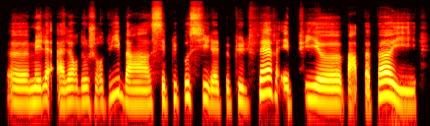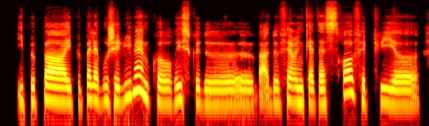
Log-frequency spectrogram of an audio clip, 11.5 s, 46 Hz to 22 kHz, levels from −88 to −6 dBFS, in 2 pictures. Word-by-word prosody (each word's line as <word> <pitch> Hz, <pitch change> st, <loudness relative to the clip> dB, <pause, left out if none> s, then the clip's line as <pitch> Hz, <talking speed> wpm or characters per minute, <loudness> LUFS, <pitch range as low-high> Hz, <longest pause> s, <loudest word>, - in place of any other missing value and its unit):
Heu, 145 Hz, -1 st, -1 dB
mais 150 Hz, +1 st, 0 dB
là, 165 Hz, -, 0 dB
à 135 Hz, -, 0 dB
l'heure 150 Hz, 0 st, -3 dB
d'aujourd'hui, 155 Hz, -, -5 dB
ben, 135 Hz, -3 st, -1 dB
c'est 160 Hz, +1 st, +4 dB
plus 175 Hz, +5 st, -11 dB
possible, 180 Hz, -5 st, +1 dB
elle 135 Hz, -2 st, -3 dB
peut 135 Hz, +1 st, -12 dB
plus 155 Hz, +3 st, -4 dB
le 140 Hz, -, -16 dB
faire 225 Hz, +9 st, +4 dB
et 155 Hz, -3 st, -1 dB
puis, 170 Hz, -2 st, 0 dB
heu, 145 Hz, -1 st, +2 dB
bah, -, -, +1 dB
papa 205 Hz, +1 st, +5 dB
il 130 Hz, -5 st, -2 dB, 0.4 s
il 155 Hz, -, -8 dB
peut 155 Hz, -, -7 dB
pas 160 Hz, -3 st, +5 dB
il 150 Hz, -, -3 dB
peut 140 Hz, -, -16 dB
pas 180 Hz, +6 st, -1 dB
la 165 Hz, -1 st, +1 dB
bouger 160 Hz, 0 st, +3 dB
lui-même 205 Hz, -, +1 dB
quoi, 150 Hz, -2 st, -4 dB
au 140 Hz, 0 st, -4 dB
risque 155 Hz, -1 st, -1 dB
de, 135 Hz, 0 st, -5 dB
bah, -, -, 0 dB
de 140 Hz, -, -7 dB
faire 155 Hz, +3 st, -1 dB
une 150 Hz, -1 st, -3 dB
catastrophe. 145 Hz, -, +2 dB
Et 150 Hz, -, -3 dB
puis, 145 Hz, -2 st, -5 dB
heu, 135 Hz, 0 st, -2 dB
150 Hz, 220 wpm, -23 LUFS, 140-165 Hz, 0.4 s, papa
